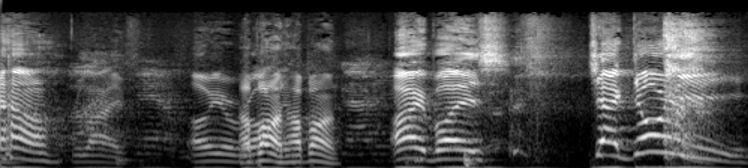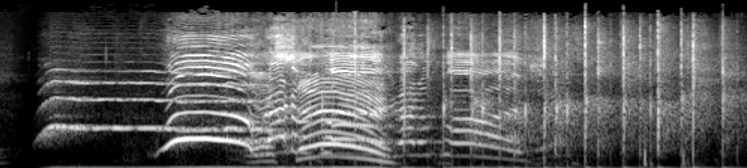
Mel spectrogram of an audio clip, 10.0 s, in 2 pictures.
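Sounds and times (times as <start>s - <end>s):
speech: 0.0s - 8.7s
round of applause: 6.6s - 9.9s.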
